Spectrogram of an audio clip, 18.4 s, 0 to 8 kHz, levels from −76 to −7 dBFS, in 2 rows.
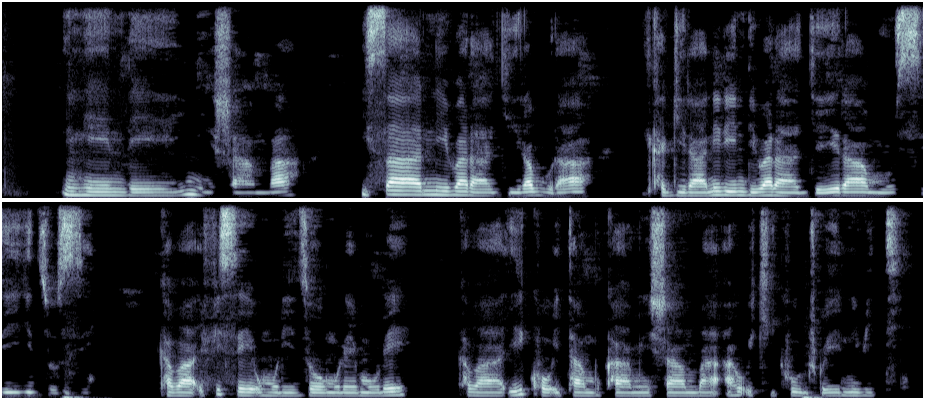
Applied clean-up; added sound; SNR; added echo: classical method Wiener filter.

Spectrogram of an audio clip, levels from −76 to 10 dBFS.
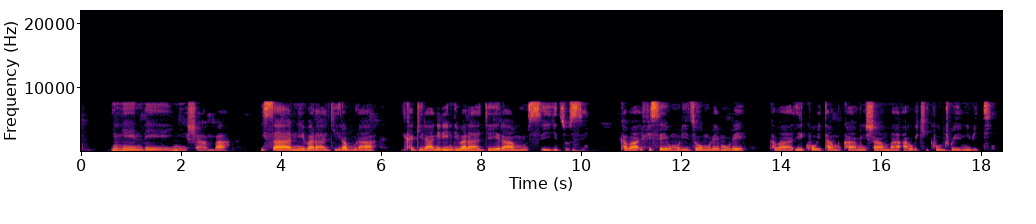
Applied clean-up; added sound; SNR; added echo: none; Whoosh, swoosh, swish; 13 dB; none.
